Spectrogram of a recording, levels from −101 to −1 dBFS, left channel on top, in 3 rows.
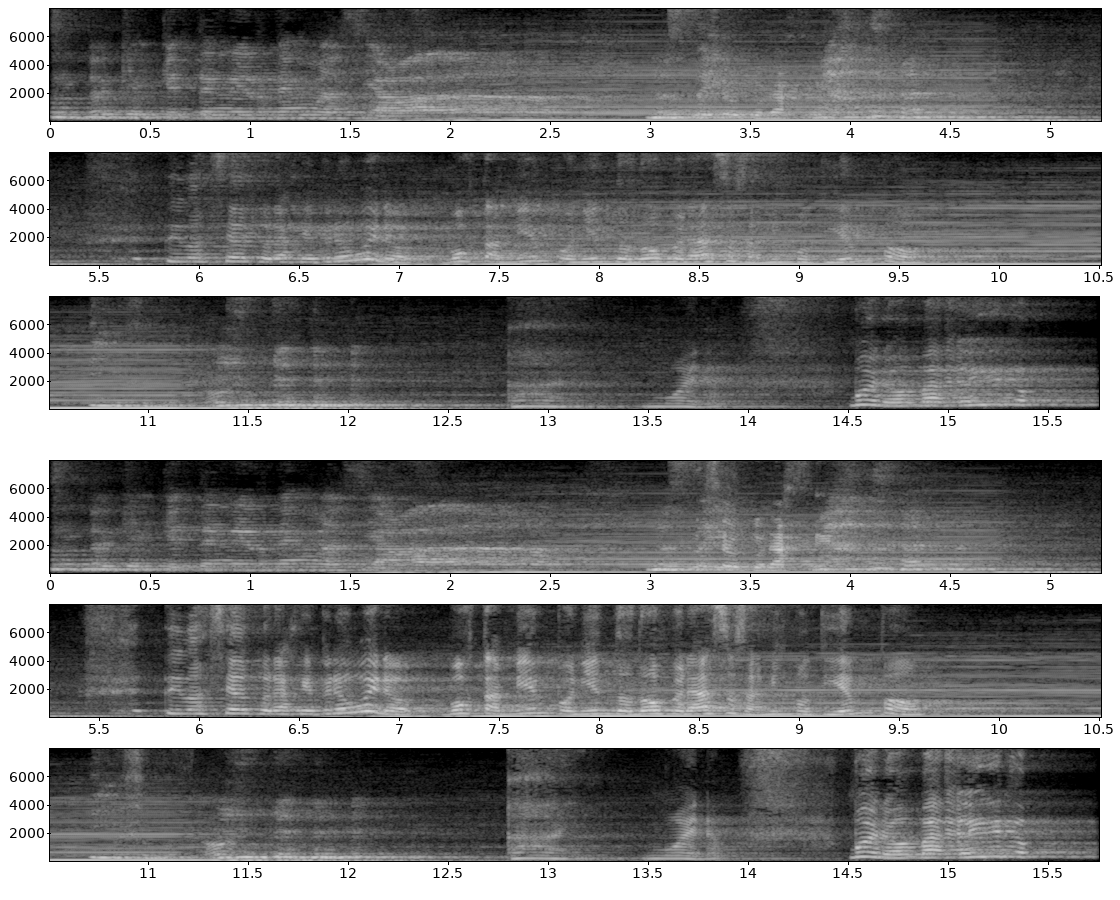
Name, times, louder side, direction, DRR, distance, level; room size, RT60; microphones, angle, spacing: voice 1, 0.0-3.4 3.8-4.8 10.7-12.1, equal, 40° left, -1 dB, 2.2 m, -32 dB
Telephone, 1.4-5.4 6.6-12.3, left 2 dB, 90° left, 1.5 m, -31 dB
voice 2, 3.4-3.9 5.4-9.7 11.0-11.4 12.8-15.4, right 3 dB, 45° right, 7 dB, 0.6 m, -30 dB
23.5 x 17.0 x 3.6 m, 2.2 s
head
